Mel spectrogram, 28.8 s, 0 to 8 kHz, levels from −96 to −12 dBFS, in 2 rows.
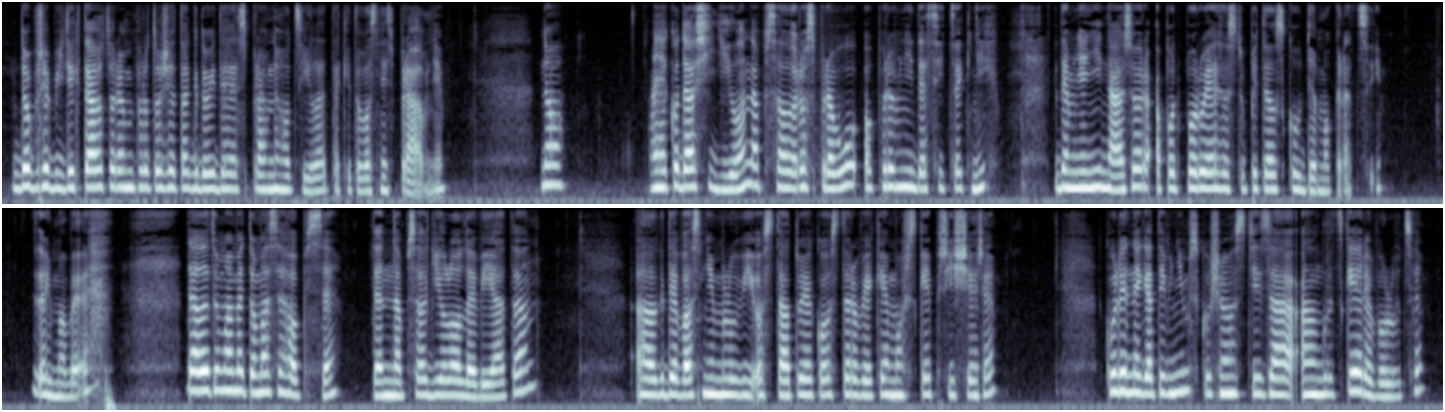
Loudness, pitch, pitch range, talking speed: -20 LUFS, 235 Hz, 220-255 Hz, 120 wpm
